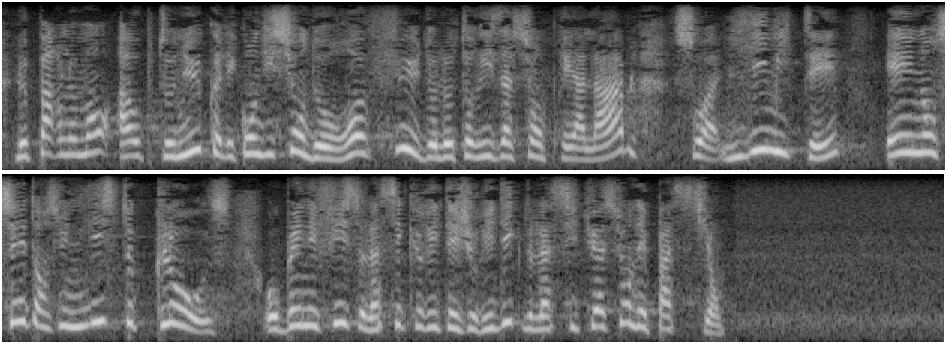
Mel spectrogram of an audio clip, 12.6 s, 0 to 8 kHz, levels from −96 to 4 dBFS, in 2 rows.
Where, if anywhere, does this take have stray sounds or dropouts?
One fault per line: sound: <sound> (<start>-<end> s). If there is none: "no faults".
no faults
